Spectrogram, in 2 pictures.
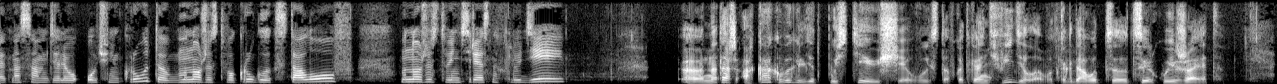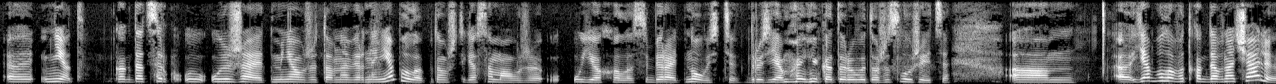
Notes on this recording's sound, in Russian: Ну а с теми сотрудниками и общественными корреспондентами, которые не смогли быть в студии, мы связались по телефону. Запись прямого эфира.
